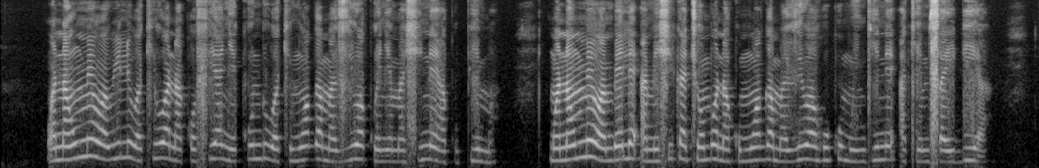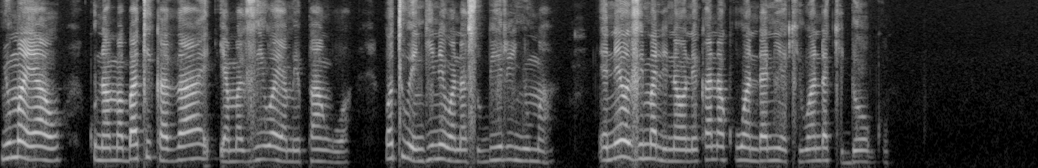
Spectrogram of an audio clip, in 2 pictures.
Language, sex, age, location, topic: Swahili, female, 25-35, Kisii, agriculture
